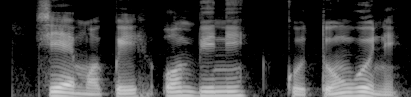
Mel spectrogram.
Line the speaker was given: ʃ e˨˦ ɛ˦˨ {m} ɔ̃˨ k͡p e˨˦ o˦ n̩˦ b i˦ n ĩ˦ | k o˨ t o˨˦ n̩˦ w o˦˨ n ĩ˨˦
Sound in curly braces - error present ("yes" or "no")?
no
